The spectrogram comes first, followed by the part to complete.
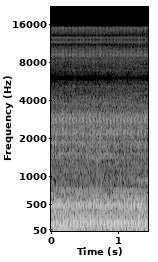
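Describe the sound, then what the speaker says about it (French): Hydraulic motor on a Scania truck's low-loader trailer running steadily, a loud close continuous mechanical hum with a fast pulsing throb and no one speaking. "On met en route le moteur hydraulique."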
